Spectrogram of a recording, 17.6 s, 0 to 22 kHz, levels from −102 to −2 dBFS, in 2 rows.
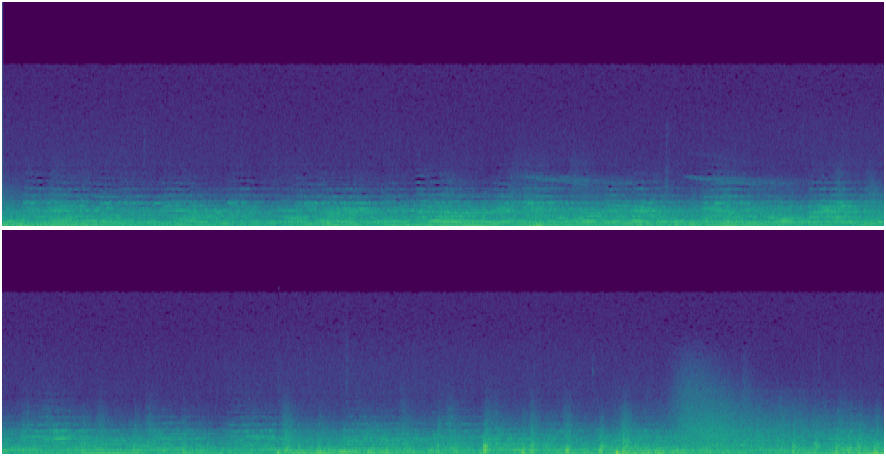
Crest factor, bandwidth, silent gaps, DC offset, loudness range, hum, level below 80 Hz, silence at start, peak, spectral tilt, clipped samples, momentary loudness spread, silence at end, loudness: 26 dB; 15 kHz; none; under 0.1%; 3 LU; none; -56 dBFS; 0 s; -8 dBFS; -7.5 dB/octave; under 0.1%; 5 LU; 0 s; -35 LUFS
